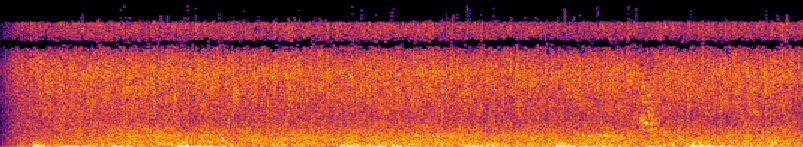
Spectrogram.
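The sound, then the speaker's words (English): Short, sporadic low booms from a lake thud through a steady, heavy rainstorm downpour, several brief muffled blasts scattered irregularly under the constant hiss of rain, sounding like cannon fire. “And they're very different because in the rain, it's very short and fast, sporadic ones.”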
